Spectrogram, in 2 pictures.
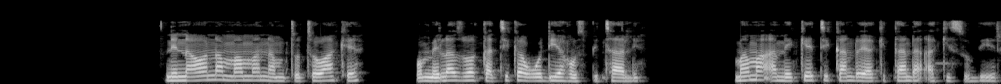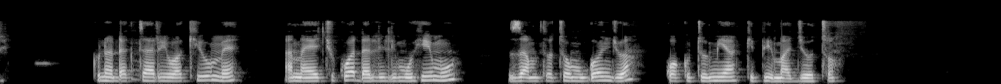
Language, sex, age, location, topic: Swahili, female, 36-49, Nairobi, health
